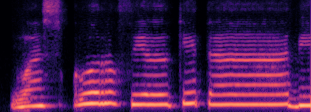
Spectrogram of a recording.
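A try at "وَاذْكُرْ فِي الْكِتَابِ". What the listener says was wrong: masih suka terbawa. Wad dengan was. Wad. Ujung lidahnya dinaikin ke gigi seri atas.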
